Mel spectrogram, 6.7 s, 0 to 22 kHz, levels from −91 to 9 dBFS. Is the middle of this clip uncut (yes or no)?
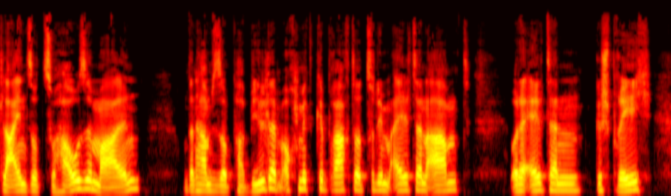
yes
